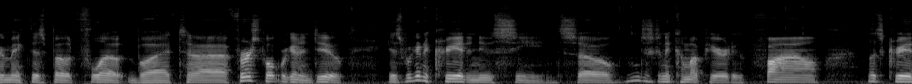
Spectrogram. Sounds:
speech

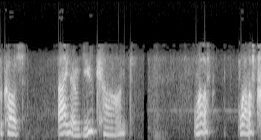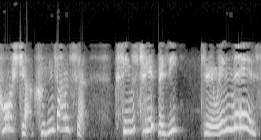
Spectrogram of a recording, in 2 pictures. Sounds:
speech, inside a small room

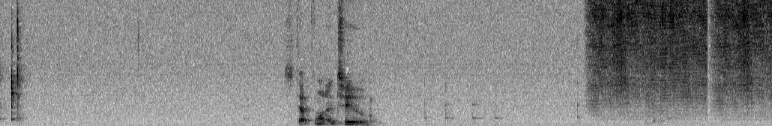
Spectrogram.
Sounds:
electric razor, speech

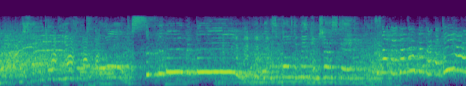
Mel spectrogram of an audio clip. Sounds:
music, speech, inside a large room or hall, singing

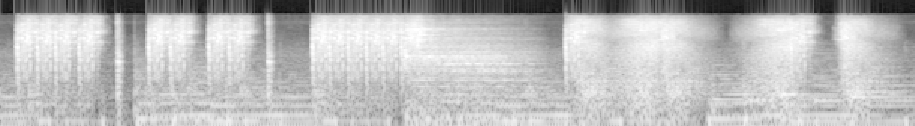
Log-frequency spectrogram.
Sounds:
music

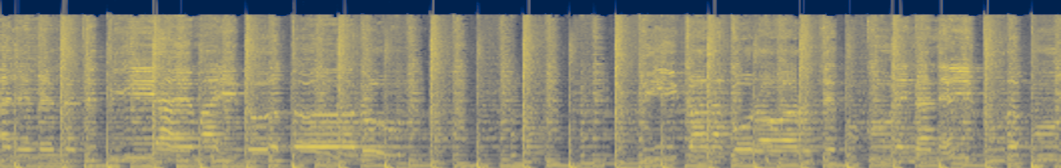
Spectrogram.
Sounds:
electronic music, music

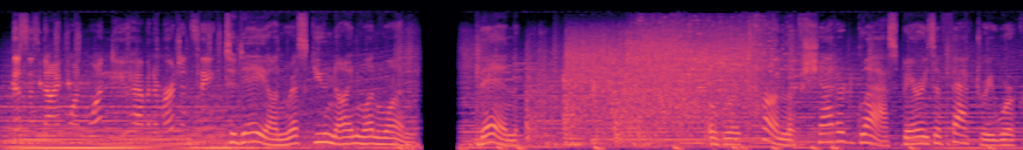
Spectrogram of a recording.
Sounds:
speech, clink, music

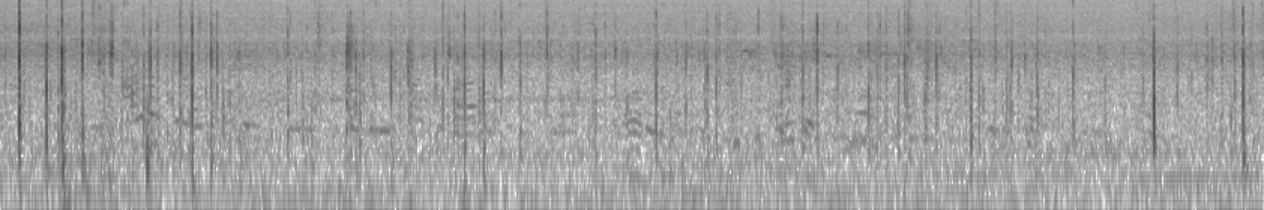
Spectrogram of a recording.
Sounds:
outside, rural or natural, speech

